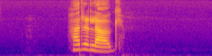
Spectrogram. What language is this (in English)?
Norwegian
